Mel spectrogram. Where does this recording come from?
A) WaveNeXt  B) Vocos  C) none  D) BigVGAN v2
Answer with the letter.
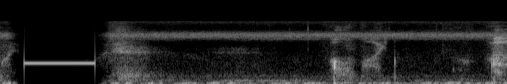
C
